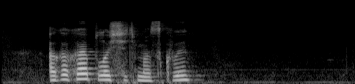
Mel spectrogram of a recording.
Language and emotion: Russian, neutral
